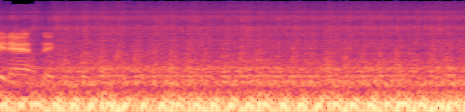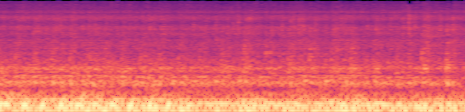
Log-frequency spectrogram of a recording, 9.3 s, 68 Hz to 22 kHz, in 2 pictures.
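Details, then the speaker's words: V8 with new rockers, lifters, pushrods, intake and headers, valve adjustment just done, valve cover off; deep steady idle with mild lope, no knocks or ticks, sounds like a pulling truck. Normal healthy idle. "nasty. Sounds like a pulling truck."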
